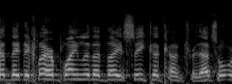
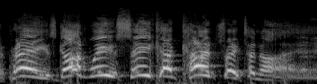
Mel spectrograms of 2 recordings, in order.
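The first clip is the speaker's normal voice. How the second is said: loud, slow, higher revival preaching; preaching at full force; 9 semitones higher, 15 dB louder, much slower than usual. Acted. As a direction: drive the verse home to the crowd. Preacher shouting the sermon.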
